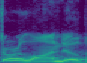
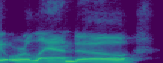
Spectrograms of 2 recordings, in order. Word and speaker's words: Orlando: It's pronounced Orlando, but I won't get mad at you if you say Orlando, unless you've known me for like 5 years and you're still saying my name weird.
